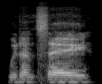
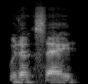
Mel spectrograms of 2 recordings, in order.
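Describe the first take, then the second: The two takes are said the same way.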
